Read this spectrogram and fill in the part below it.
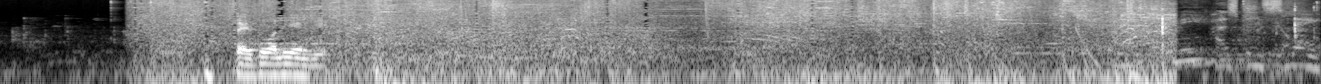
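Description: Magic spells whoosh and crash in a fast, noisy fight.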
